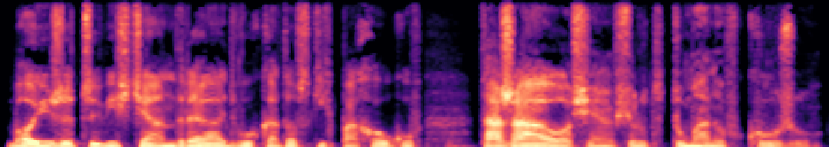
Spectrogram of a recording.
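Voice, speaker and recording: Husky, lively male storyteller. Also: fairly low pitch, moderate pace, no echo, studio quality. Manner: expressive, dramatic storytelling. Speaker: audiobook narrator. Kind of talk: scripted narration of a classic novel.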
